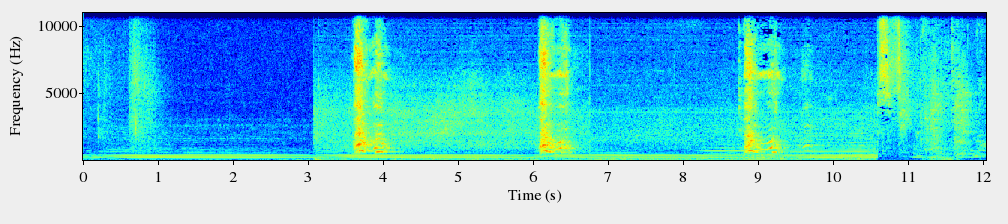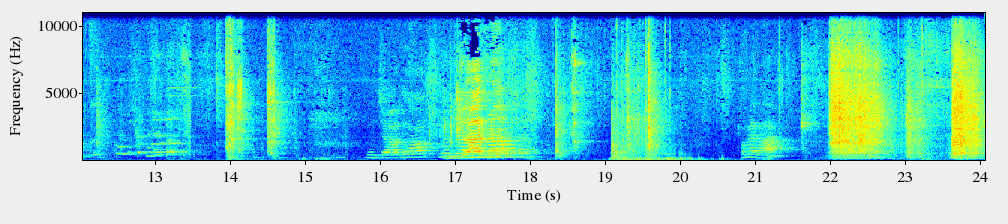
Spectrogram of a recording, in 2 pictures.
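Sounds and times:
background music chord: 0.0 - 10.6
dog barking: 3.6 - 4.2, 6.1 - 6.6, 8.8 - 9.8.

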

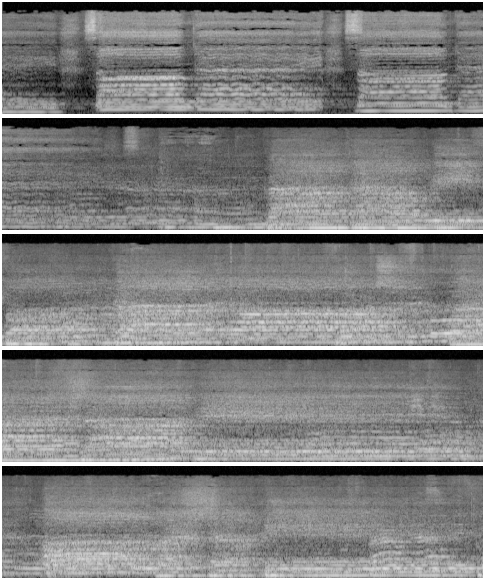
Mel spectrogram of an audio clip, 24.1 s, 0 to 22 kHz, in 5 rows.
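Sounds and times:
choir singing gospel song: 0.0 - 24.0.

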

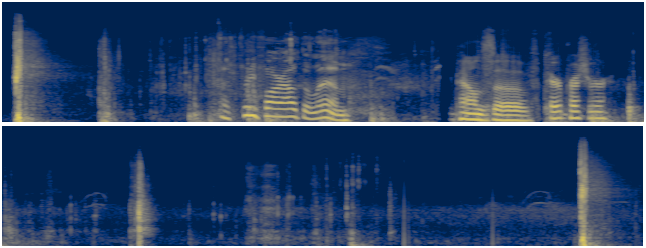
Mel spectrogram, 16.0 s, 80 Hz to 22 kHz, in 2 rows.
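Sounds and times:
air cannon blast: 0.1 - 0.8, 15.2 - 15.9.

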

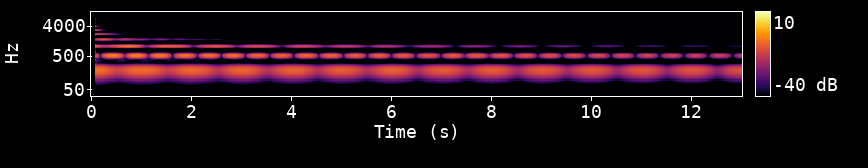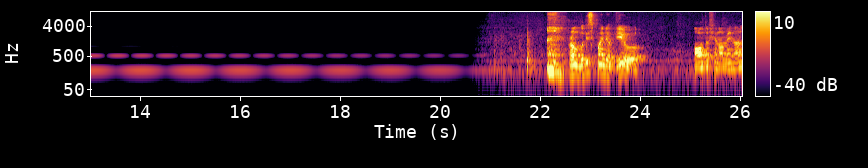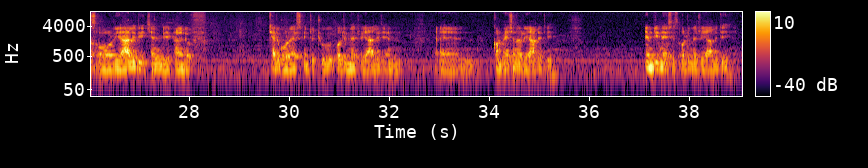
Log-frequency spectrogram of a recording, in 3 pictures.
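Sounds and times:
singing bowl ringing: 0.1 - 20.8.

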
